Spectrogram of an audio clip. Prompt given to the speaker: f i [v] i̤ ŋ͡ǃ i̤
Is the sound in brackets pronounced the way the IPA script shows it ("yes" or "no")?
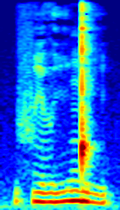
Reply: no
